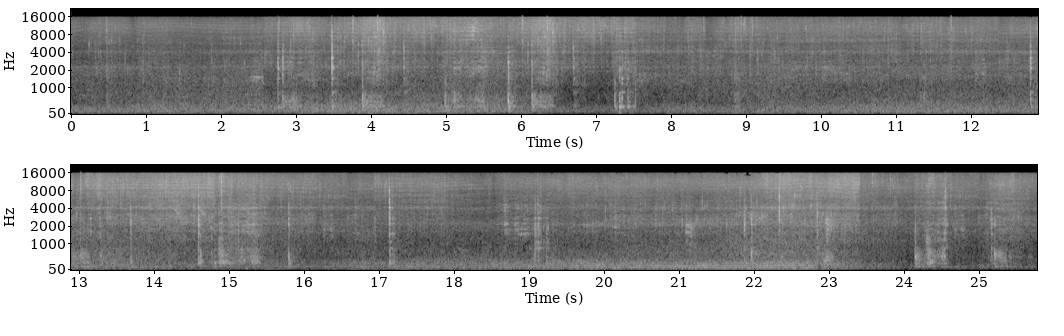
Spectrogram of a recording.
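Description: Onions, curry leaves and vegetables frying and sizzling in oil in an earthen clay pot, with a spatula stirring and scraping against the pot now and then.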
